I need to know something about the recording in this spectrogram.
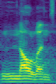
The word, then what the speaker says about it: New Orleans: Good morning, Nolins. Nobody said it like that. Hello. Yeah, that's the way you really say it is Nolins, by the way.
